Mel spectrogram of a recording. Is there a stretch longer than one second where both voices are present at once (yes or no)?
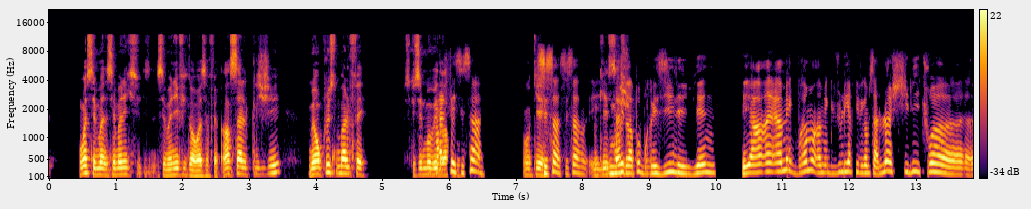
no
